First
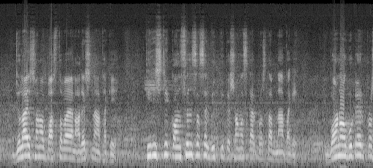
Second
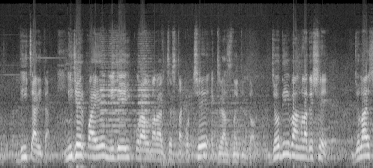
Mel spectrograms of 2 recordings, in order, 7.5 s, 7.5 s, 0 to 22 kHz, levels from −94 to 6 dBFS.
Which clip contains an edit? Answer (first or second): second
